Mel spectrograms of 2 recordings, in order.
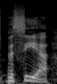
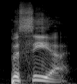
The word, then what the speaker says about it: Bisaccia: Rich Bisaccia. I think it's Rich Basia? Bisaccia? We'll definitely get it down. We'll go with Rich Bisaccia. I think it's Bisaccia.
